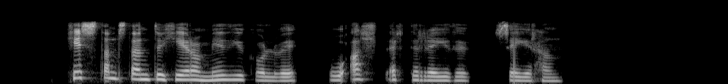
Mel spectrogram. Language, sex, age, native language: Icelandic, female, 20-29, Icelandic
